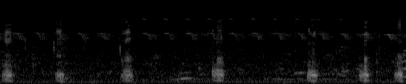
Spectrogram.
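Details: Domestic pig giving brief, clipped grunts roughly every half second, each a short tonal burst, with a continuous high-pitched insect-like drone behind them.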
